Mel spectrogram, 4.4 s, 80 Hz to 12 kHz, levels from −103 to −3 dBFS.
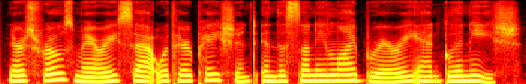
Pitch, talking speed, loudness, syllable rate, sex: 205 Hz, 165 wpm, -18 LUFS, 4.9 syllables/s, female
